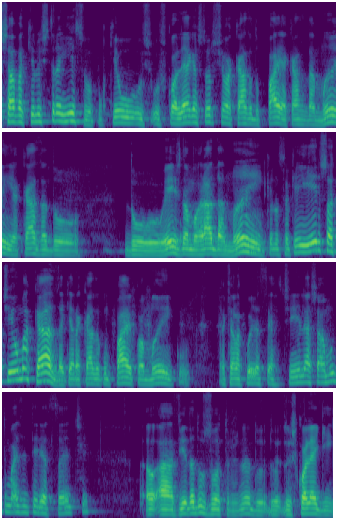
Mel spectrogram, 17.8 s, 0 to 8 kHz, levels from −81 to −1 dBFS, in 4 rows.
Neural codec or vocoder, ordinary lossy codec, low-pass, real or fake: none; none; none; real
